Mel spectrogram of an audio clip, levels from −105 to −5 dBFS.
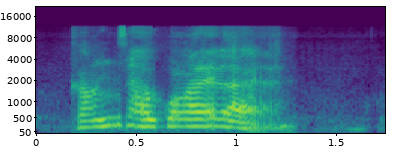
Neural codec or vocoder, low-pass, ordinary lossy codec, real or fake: codec, 24 kHz, 1.5 kbps, HILCodec; 10.8 kHz; Opus, 16 kbps; fake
